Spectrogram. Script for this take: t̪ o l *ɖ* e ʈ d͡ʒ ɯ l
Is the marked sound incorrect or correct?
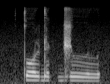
correct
